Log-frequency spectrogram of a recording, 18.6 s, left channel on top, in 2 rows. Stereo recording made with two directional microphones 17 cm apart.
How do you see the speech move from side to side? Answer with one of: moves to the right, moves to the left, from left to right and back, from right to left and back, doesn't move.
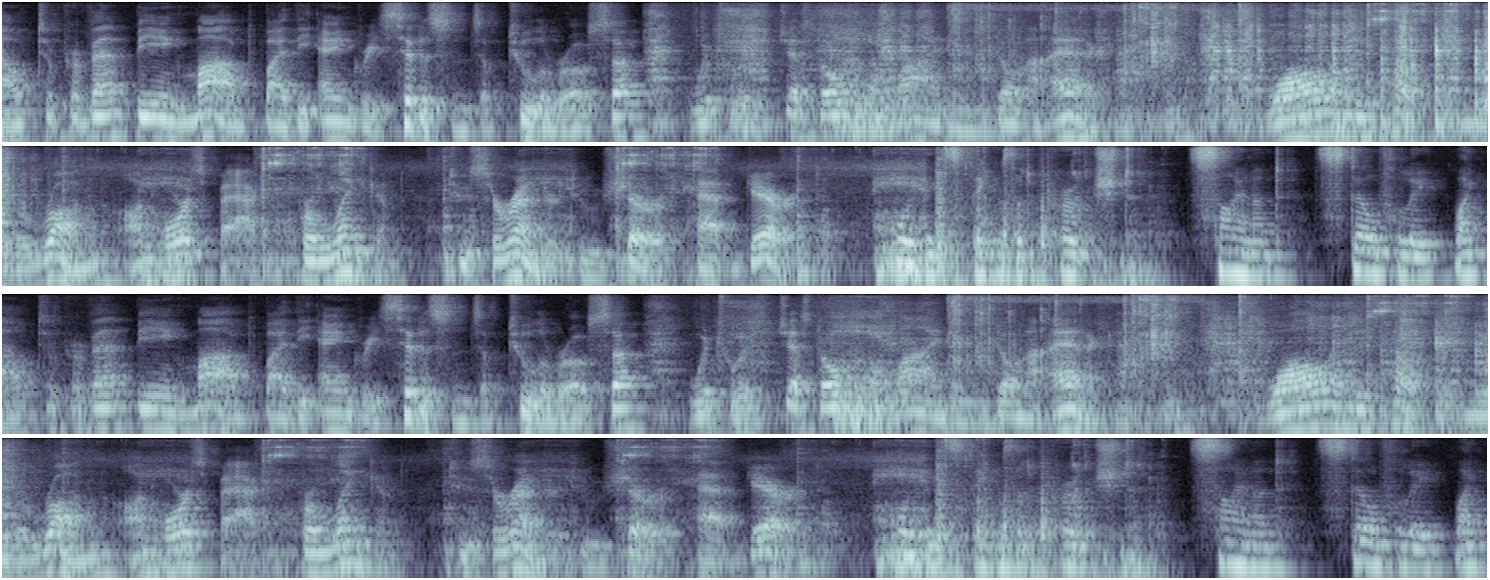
from left to right and back.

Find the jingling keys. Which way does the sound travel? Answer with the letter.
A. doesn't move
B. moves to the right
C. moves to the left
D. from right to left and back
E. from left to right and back
D.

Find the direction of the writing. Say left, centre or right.
left.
